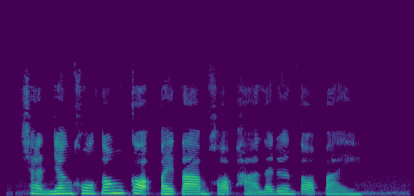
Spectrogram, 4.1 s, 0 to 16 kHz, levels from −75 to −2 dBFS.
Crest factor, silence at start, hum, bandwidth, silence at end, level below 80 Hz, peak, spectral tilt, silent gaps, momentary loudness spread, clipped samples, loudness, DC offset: 20 dB; 0.25 s; none; 10.5 kHz; 0.5 s; -70 dBFS; -4 dBFS; -6 dB/octave; none; 9 LU; under 0.1%; -24 LUFS; under 0.1%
